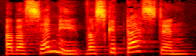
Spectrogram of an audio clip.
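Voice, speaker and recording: A woman voicing a patient, gentle mother in a children's story. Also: mid-range voice, lively intonation, normal speed, close to an everyday voice. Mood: kind. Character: calm, caring mother.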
